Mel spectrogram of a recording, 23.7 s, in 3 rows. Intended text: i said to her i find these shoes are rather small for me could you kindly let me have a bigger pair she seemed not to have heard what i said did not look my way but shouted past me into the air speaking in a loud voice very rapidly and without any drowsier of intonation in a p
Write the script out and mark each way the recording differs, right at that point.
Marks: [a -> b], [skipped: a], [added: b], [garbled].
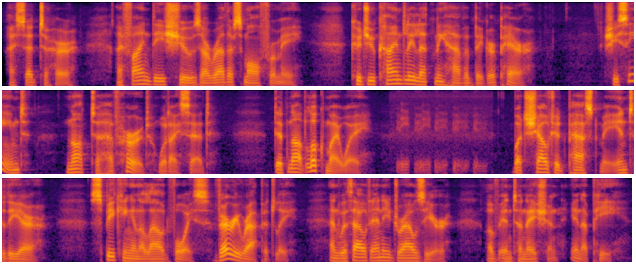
i said to her i find these shoes are rather small for me could you kindly let me have a bigger pair she seemed not to have heard what i said did not look my way but shouted past me into the air speaking in a loud voice very rapidly and without any drowsier of intonation in a p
